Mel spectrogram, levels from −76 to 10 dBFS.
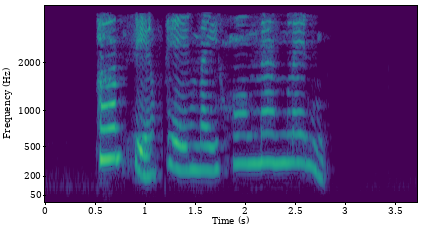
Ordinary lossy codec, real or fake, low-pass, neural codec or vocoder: AAC, 16 kbps; real; 3.6 kHz; none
